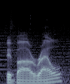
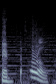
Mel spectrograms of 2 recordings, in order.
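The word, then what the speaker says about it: Bibarel: I always pronounced Bibarrel with the stress on the rel. Bibarrel, not Bibarrel. Huh. I like Bibarrel.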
